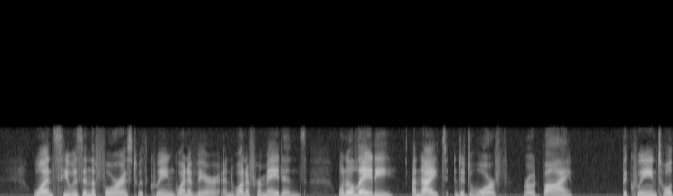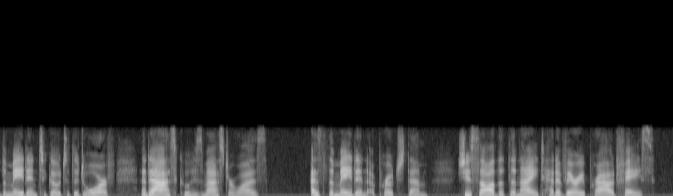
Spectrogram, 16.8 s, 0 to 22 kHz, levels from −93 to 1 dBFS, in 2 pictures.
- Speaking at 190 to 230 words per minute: Yes, average, 195 wpm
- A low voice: No, high, 225 Hz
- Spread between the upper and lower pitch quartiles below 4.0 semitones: Yes, average, 3.6 semitones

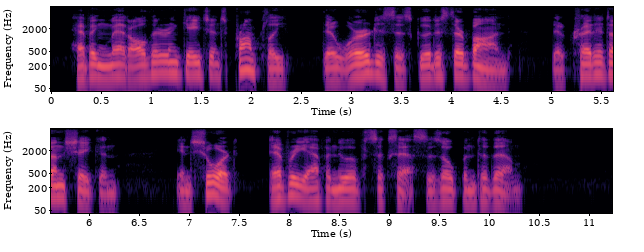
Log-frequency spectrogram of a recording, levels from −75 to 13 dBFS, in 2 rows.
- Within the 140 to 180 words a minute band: Yes, average, 145 wpm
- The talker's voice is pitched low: Yes, low, 105 Hz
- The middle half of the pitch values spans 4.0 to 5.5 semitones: Yes, average, 4.7 semitones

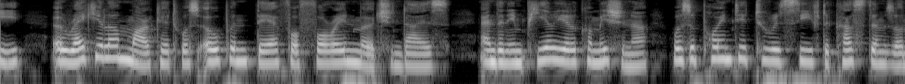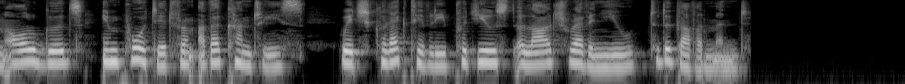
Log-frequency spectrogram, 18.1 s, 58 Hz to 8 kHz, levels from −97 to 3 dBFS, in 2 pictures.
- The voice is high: Yes, high, 205 Hz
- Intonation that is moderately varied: Yes, average, 3.2 semitones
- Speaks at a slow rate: Yes, slow, 125 wpm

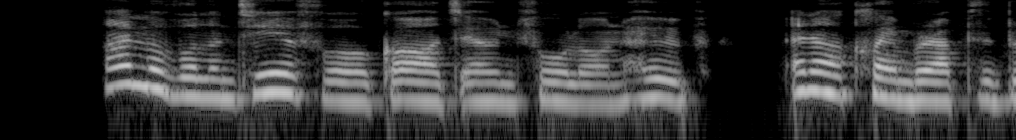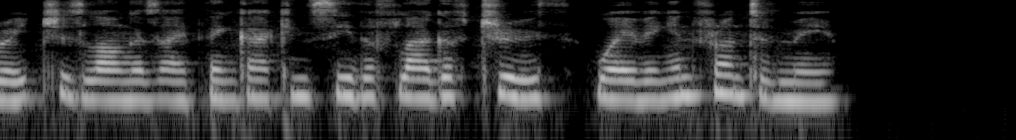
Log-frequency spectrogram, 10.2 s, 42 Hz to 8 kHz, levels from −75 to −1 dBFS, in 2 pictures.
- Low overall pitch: No, high, 200 Hz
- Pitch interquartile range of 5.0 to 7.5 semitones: No, average, 2.8 semitones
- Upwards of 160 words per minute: Yes, average, 185 wpm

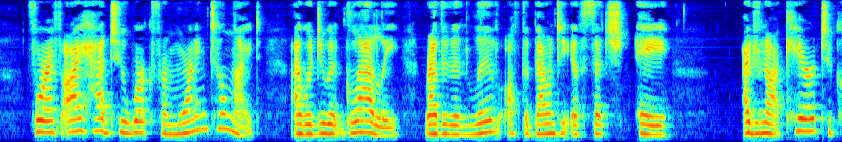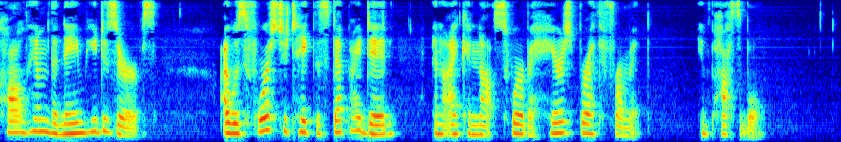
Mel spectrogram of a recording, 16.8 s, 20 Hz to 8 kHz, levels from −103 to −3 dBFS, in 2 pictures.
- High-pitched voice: Yes, high, 215 Hz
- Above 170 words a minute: Yes, average, 200 wpm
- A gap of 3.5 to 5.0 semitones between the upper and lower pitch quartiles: No, average, 3.1 semitones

